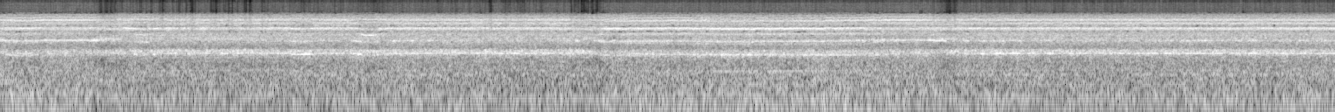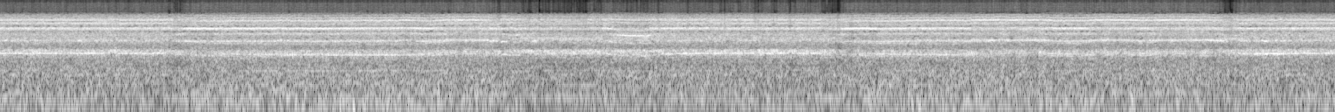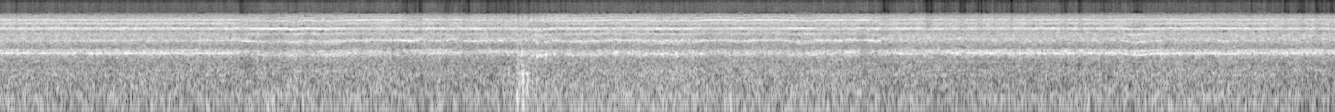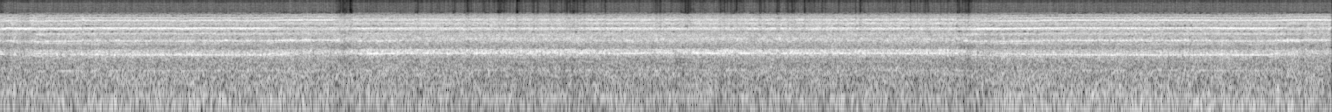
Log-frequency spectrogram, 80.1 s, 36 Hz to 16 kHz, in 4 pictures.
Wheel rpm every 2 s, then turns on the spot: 230, 230, 230, 230, 230, 210, 210, 230, 230, 230, 230, 220, 210, 220, 220, 230, 220, 220, 230, 230, 230, 230, 220, 230, 210, 220, 230, 230, 230, 230, 220, 210, 220, 230, 230, 230, 230, 220, 210, 210.
none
